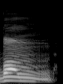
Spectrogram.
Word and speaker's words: bomb: And some Latin words have also entered English, adopting this ending, like bomb, aplomb, and tom. So this silent b gives us one of the strangest like homographs in English.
